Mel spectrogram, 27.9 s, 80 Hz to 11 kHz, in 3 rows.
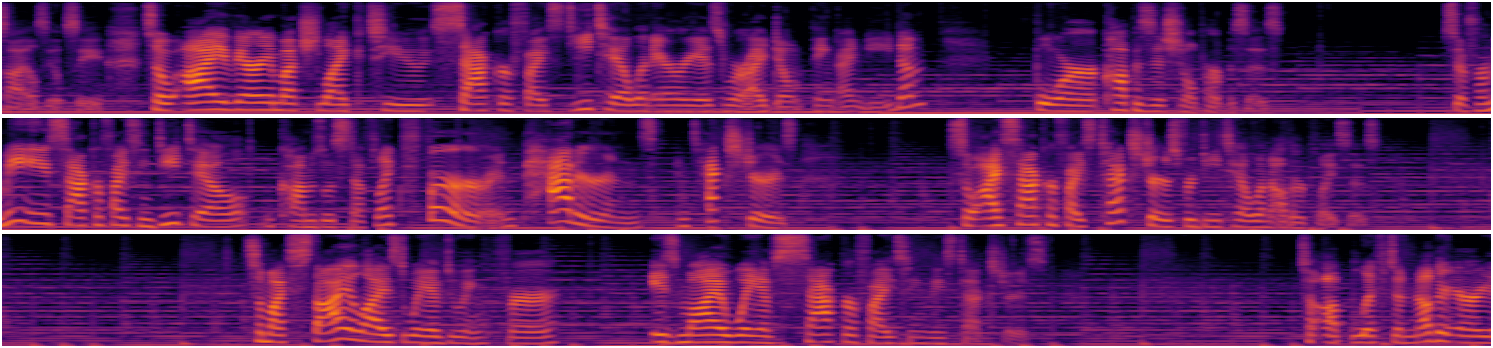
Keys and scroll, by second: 3.0 scroll down 1, 3.8 scroll up 1.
